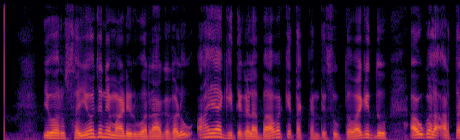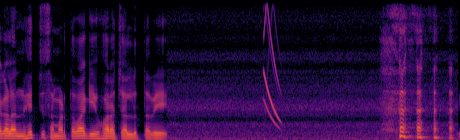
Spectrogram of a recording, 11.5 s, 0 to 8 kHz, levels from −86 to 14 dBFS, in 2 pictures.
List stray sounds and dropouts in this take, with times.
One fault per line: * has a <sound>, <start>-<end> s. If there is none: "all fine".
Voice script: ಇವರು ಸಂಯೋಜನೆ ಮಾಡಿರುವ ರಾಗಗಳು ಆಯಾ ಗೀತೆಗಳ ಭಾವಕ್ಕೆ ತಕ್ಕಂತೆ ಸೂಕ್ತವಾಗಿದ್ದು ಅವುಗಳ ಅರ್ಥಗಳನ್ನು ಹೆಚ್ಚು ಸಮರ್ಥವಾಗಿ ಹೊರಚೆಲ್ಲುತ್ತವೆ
* has a chirp, 9.0-9.3 s
* has a laugh, 10.5-11.4 s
